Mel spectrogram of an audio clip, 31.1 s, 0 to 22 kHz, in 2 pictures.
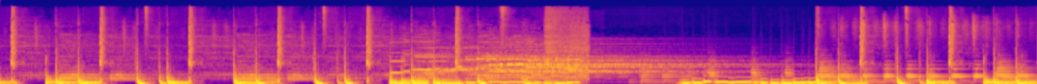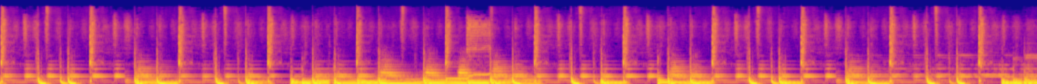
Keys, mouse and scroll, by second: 6.1 middle click, 8.7 click, 12.1 KP_0, 15.3 click, 29.9 click, 30.9 click.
